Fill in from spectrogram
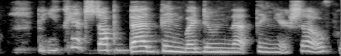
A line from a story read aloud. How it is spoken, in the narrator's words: groaned Mom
